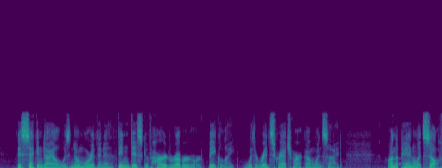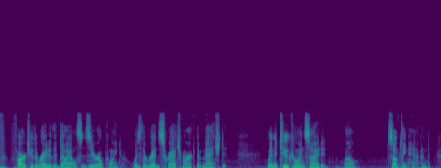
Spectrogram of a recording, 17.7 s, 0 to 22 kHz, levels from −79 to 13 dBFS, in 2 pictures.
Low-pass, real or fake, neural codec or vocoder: 7.2 kHz; real; none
